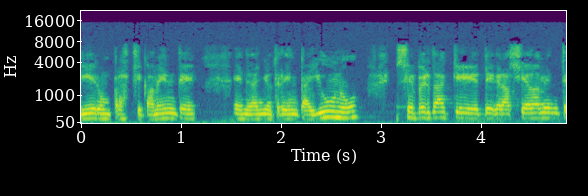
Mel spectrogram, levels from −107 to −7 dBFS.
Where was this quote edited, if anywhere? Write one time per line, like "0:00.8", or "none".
0:01.5
0:03.2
